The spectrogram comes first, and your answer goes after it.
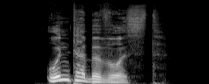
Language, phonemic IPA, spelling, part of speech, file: German, /ˈʔʊntɐbəvʊst/, unterbewusst, adjective, De-unterbewusst.oga
- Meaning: subconscious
